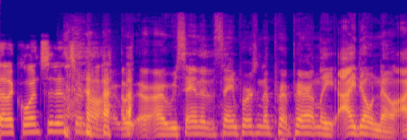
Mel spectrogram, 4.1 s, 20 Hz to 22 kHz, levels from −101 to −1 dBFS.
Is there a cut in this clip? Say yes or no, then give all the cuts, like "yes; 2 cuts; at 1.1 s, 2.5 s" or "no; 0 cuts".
no; 0 cuts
